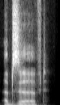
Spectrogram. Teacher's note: This word is often mispronounced because people drop the final two sound. Make sure you articulate that slight puff of air at the end. The middle vowel needs to be drawn out slightly for maximum clarity.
